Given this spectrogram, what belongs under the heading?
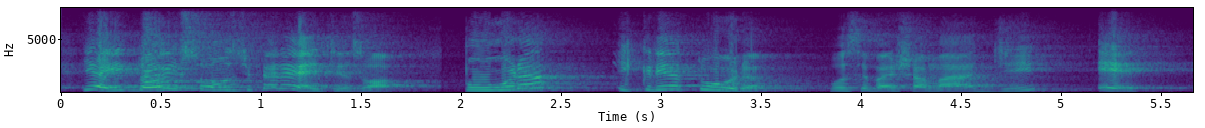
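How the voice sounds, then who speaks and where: A man with a Brazilian Portuguese accent teaching a poetry lesson for exam students, explaining step by step and slowing down to read verses aloud. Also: sits high. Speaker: literature teacher. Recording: roomy echo, dull lo-fi sound.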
